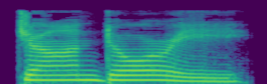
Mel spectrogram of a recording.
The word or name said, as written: John Dory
